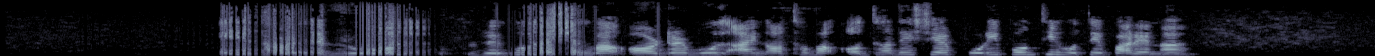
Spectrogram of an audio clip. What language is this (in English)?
Bangla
